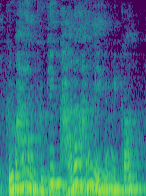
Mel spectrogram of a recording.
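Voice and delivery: high-pitched acted disbelief; incredulous objection. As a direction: question God as if it were absurd. Moses doubting God, acted. (말도 안 된다는 듯 높여 따지며)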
